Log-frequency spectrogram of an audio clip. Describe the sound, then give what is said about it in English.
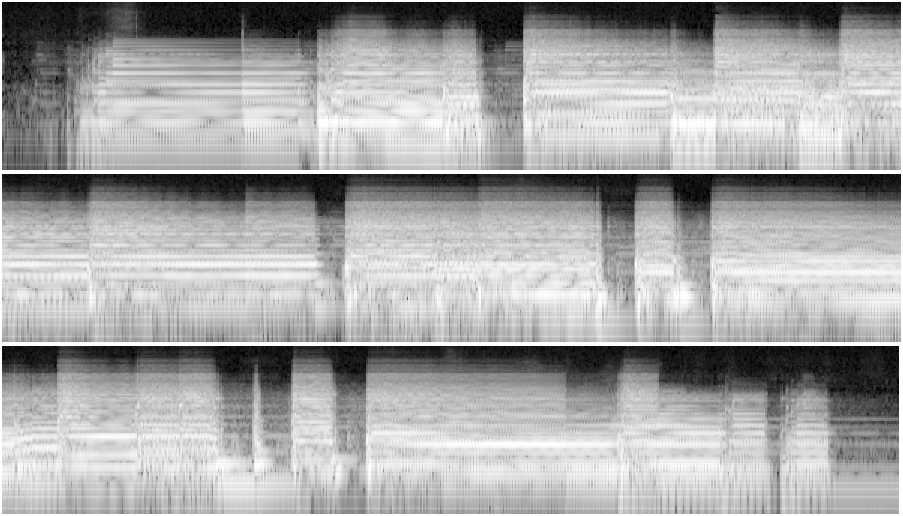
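Loud electric guitar, a Gibson, played through an amp, going through the amp's channels and then with a Klon pedal kicked on, distorted, sustained chords strummed and held, broken by a few brief pauses over about eighteen seconds, and no voices. “So I'll go through the channels on the amp, and then I'll kick on the Klon.”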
